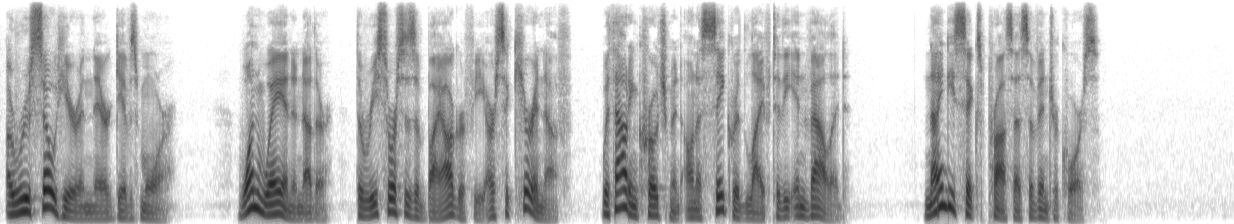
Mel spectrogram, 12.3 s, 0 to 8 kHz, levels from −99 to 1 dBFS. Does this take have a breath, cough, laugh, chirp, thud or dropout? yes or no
no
